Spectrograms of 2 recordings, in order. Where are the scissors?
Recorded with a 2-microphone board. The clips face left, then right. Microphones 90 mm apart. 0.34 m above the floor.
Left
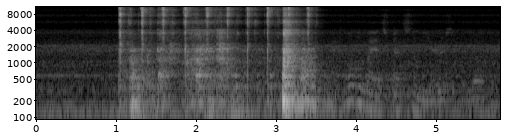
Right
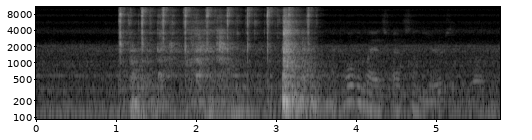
40° left (ahead or behind), 0.5 m.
